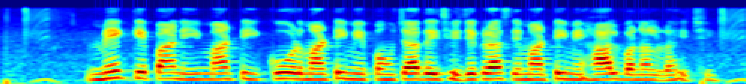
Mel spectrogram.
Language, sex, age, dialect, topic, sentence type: Magahi, female, 25-30, Western, agriculture, statement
